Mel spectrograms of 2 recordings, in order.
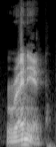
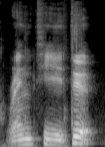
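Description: First: It is said quickly with the t sound dropped. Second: It is said slowly with the t sound pronounced. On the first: "얘 발음을 빨리 하면" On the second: "R 발음 살려드릴게요"

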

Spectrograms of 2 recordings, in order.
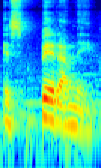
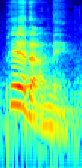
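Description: First: The word begins with the syllable es. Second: The word begins directly with the p sound. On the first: "im ganz korrekten Spanisch" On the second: "Oder auch noch verkürzter"

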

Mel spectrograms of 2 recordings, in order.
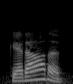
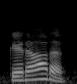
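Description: Both takes have the same delivery.

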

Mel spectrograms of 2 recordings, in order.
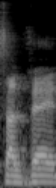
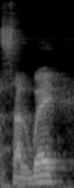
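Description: First: It uses the ecclesiastical Latin pronunciation. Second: It uses the classical Latin pronunciation. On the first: "he says salve" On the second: "not salve"

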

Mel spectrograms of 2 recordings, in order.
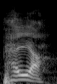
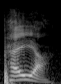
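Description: Both takes have the same delivery.

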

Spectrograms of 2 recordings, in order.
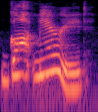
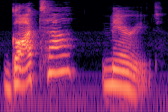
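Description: First: No extra vowel follows 'got' before 'married'. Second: An extra vowel follows 'got' before 'married'. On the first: The speaker calls it right. "Got married is the natural sound" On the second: The speaker calls it wrong. "Please don't say it like gotta married"

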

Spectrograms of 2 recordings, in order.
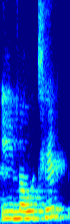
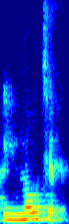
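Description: First: The stress is on the last syllable. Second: The stress is on the second syllable. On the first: The speaker calls it wrong. "stress vào âm cuối rồi là em stress sai đó" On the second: The speaker calls it right. "Nếu cách số 2 thì em phải đọc là emotive"

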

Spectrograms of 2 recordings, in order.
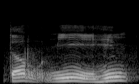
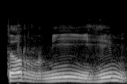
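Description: Both takes have the same delivery.

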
